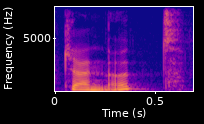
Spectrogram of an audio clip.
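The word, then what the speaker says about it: canot: En réalité, ces nomades de la mer passent plus de temps sur leurs canots, qui se prononce d'ailleurs canotte, qu'à l'intérieur de leur maison.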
